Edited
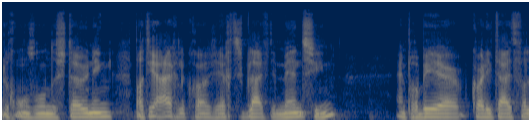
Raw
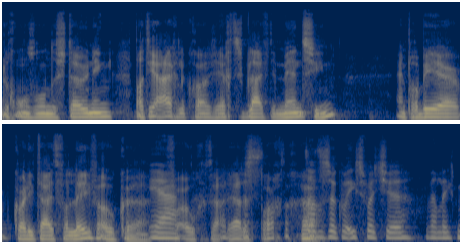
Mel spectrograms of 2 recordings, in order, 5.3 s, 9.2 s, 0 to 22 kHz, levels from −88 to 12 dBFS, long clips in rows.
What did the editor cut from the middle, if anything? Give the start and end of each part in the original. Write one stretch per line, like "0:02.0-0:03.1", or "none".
none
